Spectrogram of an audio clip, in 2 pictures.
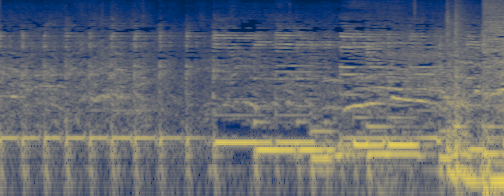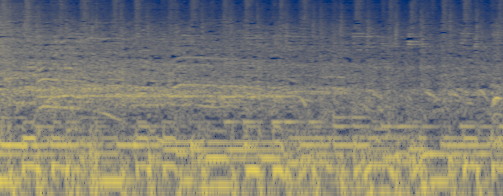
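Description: Live band music: held chords over a light steady beat with a few short sung phrases, then at about six seconds the full band comes in with drums and bass at a louder, driving beat.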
